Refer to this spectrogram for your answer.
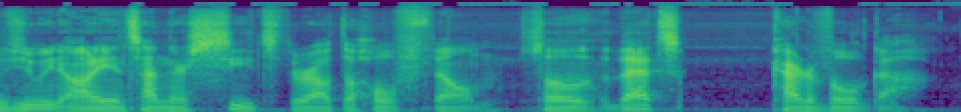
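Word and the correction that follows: Covadonga: Right? – Kovadonga. – Oh my goodness. It's hard to pronounce. – Yeah. – Sorry. – Kovadonga.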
